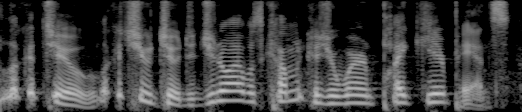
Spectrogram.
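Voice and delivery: delighted teasing call to fellow judges in matching pants; excited greeting. Retold or imitated. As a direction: tease them brightly, pitch way up. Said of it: "I said".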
